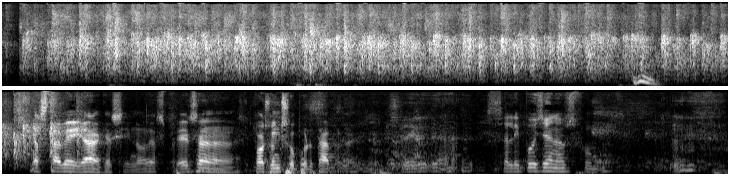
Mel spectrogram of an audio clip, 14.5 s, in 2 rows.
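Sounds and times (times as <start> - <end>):
audience applause: 0.0 - 8.2
laughter: 6.1 - 6.8, 10.5 - 12.5, 13.2 - 14.5
speech: 6.3 - 6.7, 7.6 - 14.5.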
